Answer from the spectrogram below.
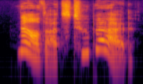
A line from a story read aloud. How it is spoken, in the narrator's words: cried Edith Thornton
